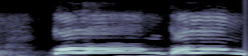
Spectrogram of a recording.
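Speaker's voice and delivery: high, desperate call for help; mock cry of "tolong" into empty desert; hammed-up shout for help. Traveller crying for help.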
